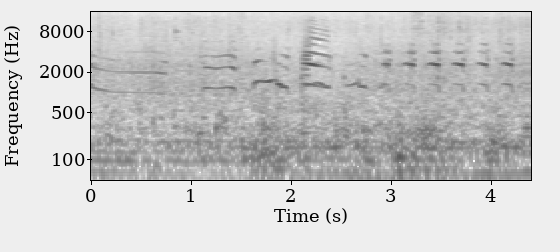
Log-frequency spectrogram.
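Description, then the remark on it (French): Many seabirds call at once around a boat at the Riou archipelago, a chorus of overlapping honking and squealing cries, some rising sharply, over a low rumble of engine and water. “On amuse les oiseaux, faut bien le dire.”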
